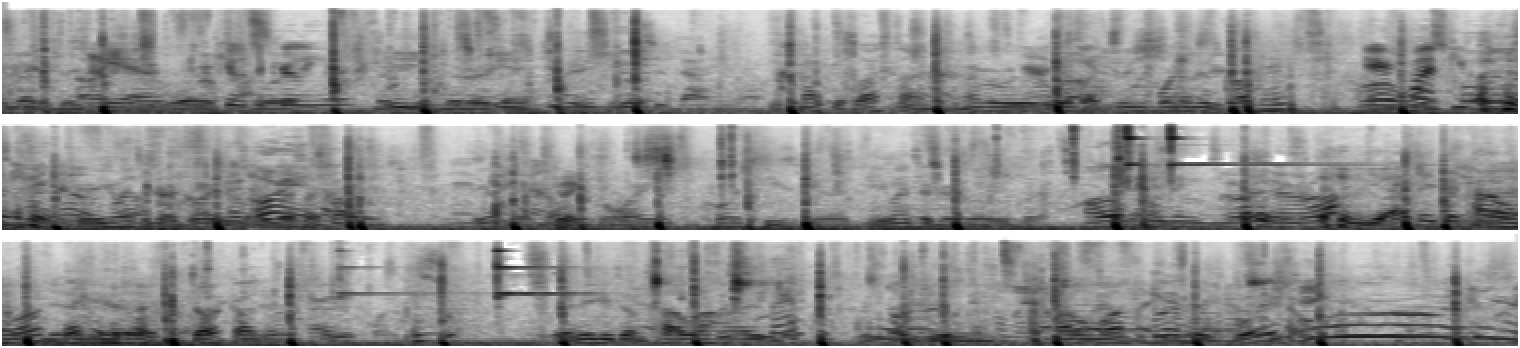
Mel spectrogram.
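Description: A basketball bounces on pavement.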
